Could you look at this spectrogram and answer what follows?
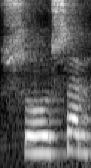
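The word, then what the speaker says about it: social: तो सी का उच्चारण बच्चों श निकलेगा, ठीक है। तो इसको क्या पढ़ेंगे? सोशल पढ़ेंगे, ठीक है।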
